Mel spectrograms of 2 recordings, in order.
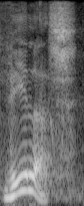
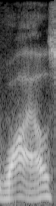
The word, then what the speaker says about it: Vilas: It's Vilas. It's not Wiles, it's Vilas. But when they got to America, people looked at the spelling because Germans pronounce W as a V.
